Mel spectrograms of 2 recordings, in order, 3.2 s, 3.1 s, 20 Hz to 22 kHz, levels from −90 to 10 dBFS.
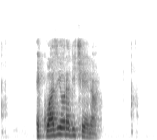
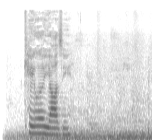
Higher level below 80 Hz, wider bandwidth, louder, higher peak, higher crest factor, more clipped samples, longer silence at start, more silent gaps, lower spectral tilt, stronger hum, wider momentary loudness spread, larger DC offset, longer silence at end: second, -72 dBFS vs -46 dBFS; second, 7.2 kHz vs 16 kHz; first, -19 LUFS vs -37 LUFS; first, -2 dBFS vs -22 dBFS; about the same, 20 dB vs 16 dB; neither; first, 0.75 s vs 0.1 s; neither; about the same, -7 dB/octave vs -6 dB/octave; neither; first, 15 LU vs 11 LU; neither; first, 1.2 s vs 0 s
